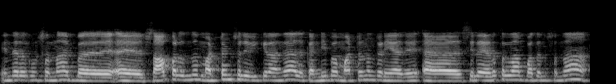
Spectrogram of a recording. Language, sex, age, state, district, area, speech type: Tamil, male, 30-45, Tamil Nadu, Cuddalore, urban, spontaneous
